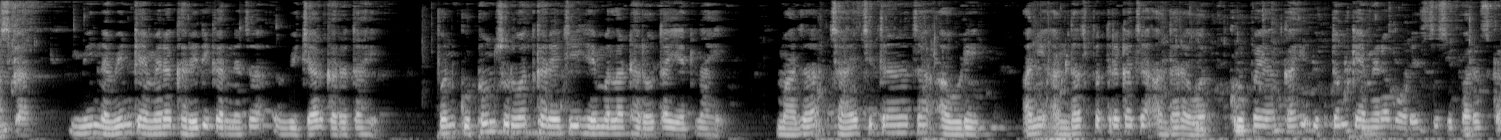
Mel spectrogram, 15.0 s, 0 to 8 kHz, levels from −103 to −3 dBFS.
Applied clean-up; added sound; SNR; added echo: classical method WPE with log-MMSE.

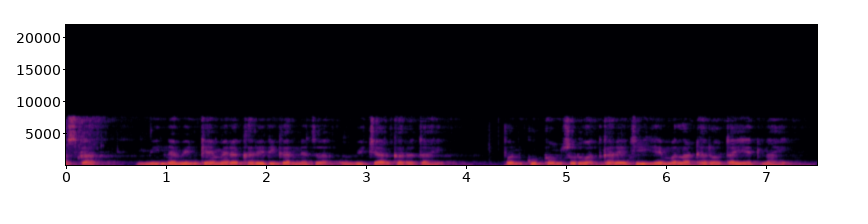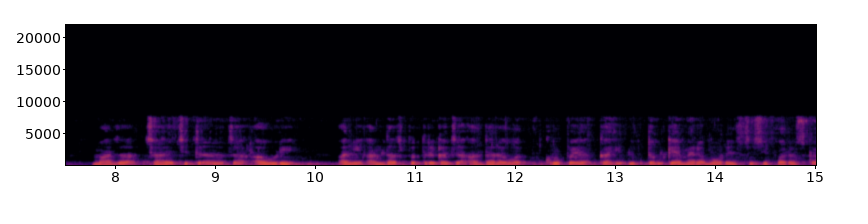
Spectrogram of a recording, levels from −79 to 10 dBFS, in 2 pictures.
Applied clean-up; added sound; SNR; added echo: neural separator model SepFormer DNS4.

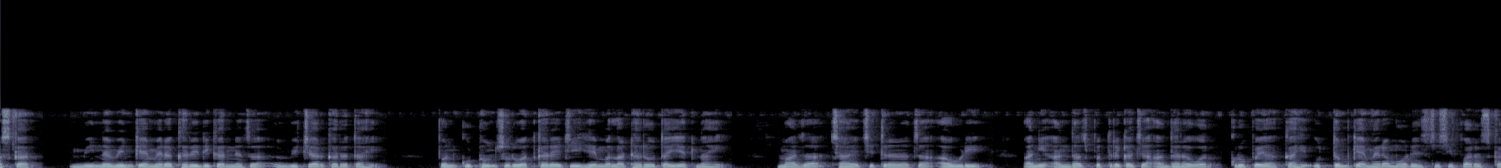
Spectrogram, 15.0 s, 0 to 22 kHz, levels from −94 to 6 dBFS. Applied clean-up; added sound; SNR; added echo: none; none; none; none.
